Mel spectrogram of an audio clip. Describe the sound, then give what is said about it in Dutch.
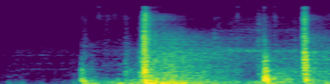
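A car door is slammed shut with a heavy thud, followed by a couple of lighter knocks and rattles as it settles. No one speaks. “Zullen wij het portier eens een keer dichtgooien?”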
